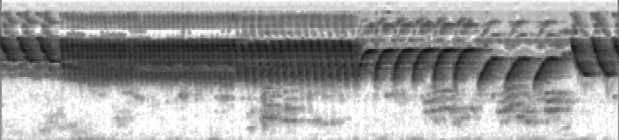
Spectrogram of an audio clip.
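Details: Canary singing as master audio for birds slow to sing: a long, steady buzzing trill lasting about four seconds, then a run of rising swept whistles repeated about twice a second.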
